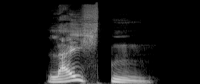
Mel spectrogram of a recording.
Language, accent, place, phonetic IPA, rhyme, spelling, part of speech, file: German, Germany, Berlin, [ˈlaɪ̯çtn̩], -aɪ̯çtn̩, leichten, adjective, De-leichten.ogg
- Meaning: inflection of leicht: 1. strong genitive masculine/neuter singular 2. weak/mixed genitive/dative all-gender singular 3. strong/weak/mixed accusative masculine singular 4. strong dative plural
